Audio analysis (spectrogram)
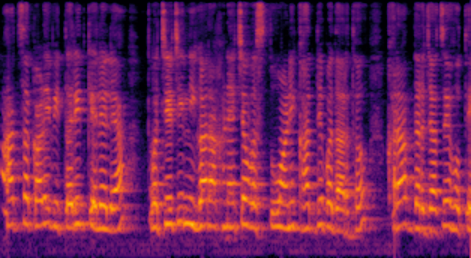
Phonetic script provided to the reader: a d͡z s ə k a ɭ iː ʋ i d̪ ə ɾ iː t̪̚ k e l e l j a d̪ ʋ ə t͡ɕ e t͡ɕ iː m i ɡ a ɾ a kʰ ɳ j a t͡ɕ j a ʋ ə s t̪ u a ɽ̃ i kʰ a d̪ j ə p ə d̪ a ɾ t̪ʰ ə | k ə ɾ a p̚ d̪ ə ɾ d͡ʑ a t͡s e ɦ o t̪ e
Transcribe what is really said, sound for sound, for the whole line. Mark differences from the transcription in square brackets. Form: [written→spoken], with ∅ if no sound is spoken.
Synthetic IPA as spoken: a d͡z s ə k a ɭ iː ʋ i [d̪→t̪] ə ɾ iː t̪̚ k e l e l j a [d̪→t̪] ʋ ə t͡ɕ e t͡ɕ iː [m→n] i ɡ a ɾ a kʰ ɳ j a t͡ɕ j a ʋ ə s t̪ u a ɽ̃ i kʰ a d̪ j ə p ə d̪ a ɾ t̪ʰ ə | [k→kʰ] ə ɾ a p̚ d̪ ə ɾ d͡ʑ a t͡s e ɦ o t̪ e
